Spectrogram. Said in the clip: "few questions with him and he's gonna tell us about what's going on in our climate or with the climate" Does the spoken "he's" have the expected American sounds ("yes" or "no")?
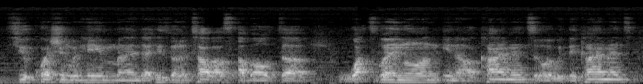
yes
